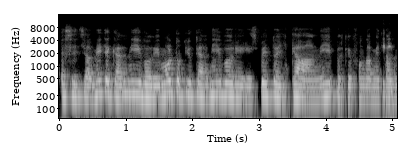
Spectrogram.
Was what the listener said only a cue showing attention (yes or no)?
yes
